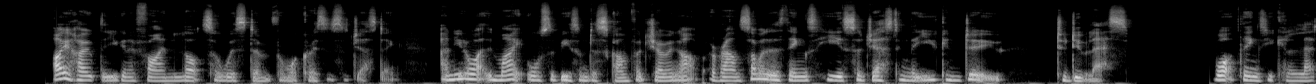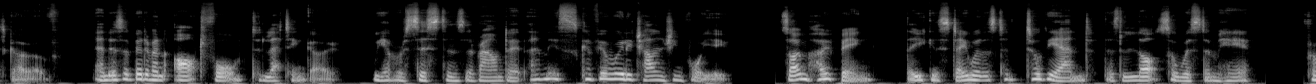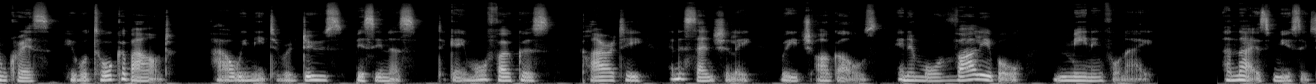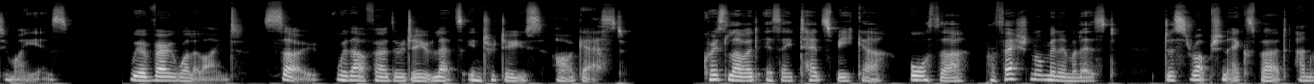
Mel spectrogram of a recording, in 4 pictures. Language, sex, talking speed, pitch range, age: English, female, 170 wpm, 170-210 Hz, 30-49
